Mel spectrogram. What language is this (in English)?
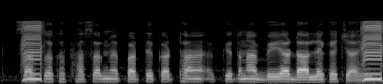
Magahi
